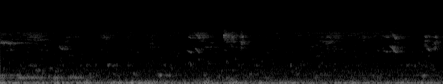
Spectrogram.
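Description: Small birds chirping in quick, scattered calls over a steady low rumble.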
